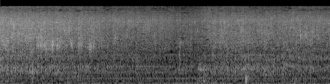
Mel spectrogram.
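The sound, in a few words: chopped onion frying in oil with black cumin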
